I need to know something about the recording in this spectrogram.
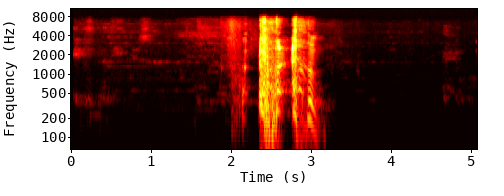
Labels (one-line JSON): {"expert_labels": [{"quality": "good", "cough_type": "dry", "dyspnea": false, "wheezing": false, "stridor": false, "choking": false, "congestion": false, "nothing": true, "diagnosis": "healthy cough", "severity": "pseudocough/healthy cough"}]}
